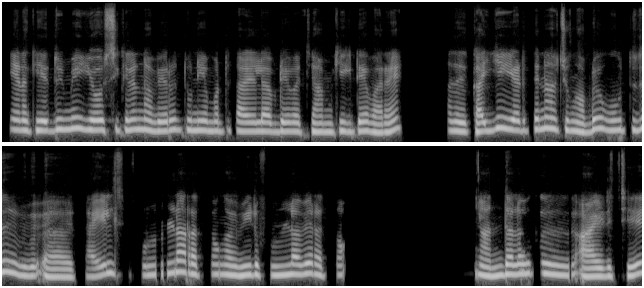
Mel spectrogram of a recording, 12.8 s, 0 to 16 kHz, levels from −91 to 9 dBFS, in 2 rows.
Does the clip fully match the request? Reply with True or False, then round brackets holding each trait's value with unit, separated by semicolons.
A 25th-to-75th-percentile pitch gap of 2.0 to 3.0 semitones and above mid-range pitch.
True (2.4 semitones; 215 Hz)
